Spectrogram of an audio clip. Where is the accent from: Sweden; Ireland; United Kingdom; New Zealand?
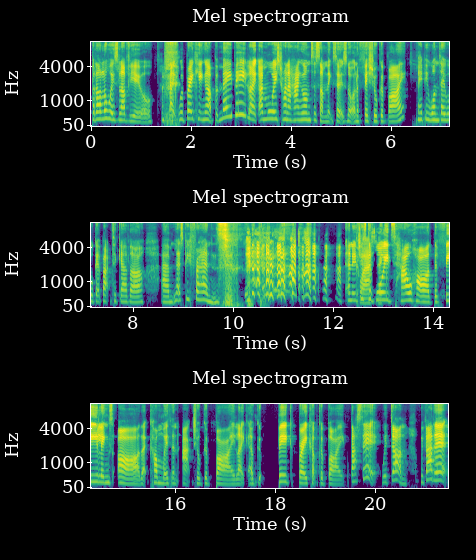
Ireland; I'm Irish, sure. I'm Irish.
